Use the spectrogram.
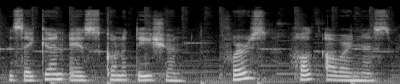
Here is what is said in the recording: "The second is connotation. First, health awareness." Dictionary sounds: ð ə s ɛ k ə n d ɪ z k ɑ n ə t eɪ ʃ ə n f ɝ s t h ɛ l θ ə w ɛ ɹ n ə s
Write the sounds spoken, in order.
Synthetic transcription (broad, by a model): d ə s ɛ k ə n d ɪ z k ɑ n ə t eɪ ʃ ə n f ɝ s t h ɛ l t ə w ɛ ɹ n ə s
